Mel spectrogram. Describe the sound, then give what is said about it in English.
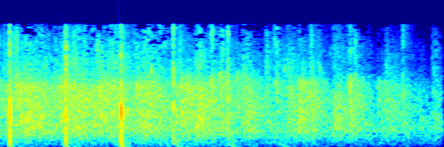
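A church audience applauds at a morning Easter resurrection service, a steady wash of clapping with a few sharper, louder claps standing out. “Let's give our Lord a hand this morning.”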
